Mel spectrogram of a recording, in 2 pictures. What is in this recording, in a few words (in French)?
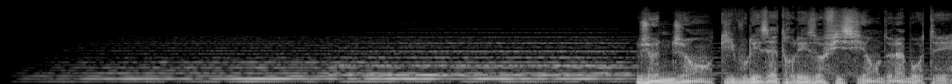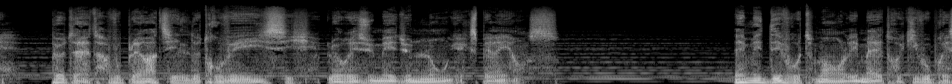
narration; Testament Artistique Auguste Rodin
